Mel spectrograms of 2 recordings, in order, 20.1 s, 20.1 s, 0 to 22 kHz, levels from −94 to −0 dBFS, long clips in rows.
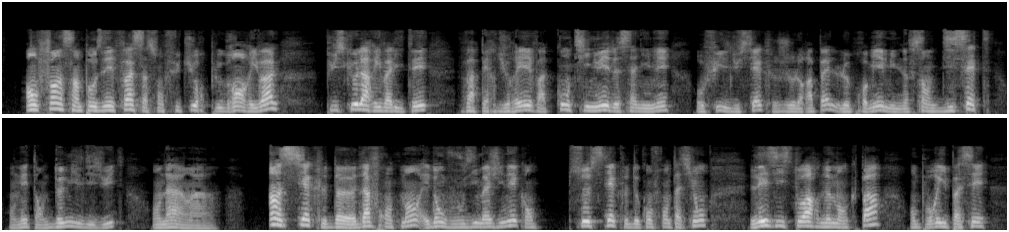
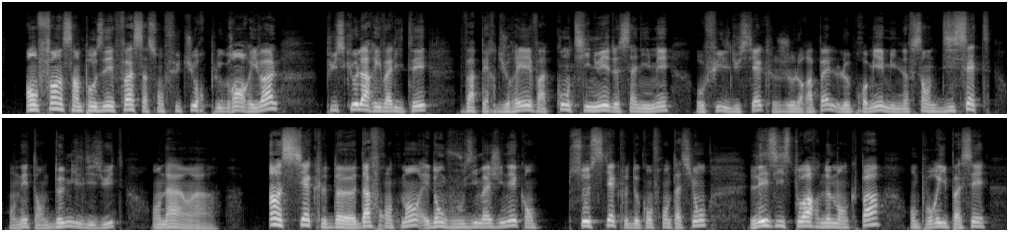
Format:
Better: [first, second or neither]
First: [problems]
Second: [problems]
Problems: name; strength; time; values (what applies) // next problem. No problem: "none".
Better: second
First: garbled, watery; badly; nothing above 7.5 kHz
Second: none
